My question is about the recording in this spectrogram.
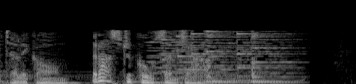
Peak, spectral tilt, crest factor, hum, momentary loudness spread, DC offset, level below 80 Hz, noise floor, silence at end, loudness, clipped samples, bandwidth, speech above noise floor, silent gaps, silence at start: -8 dBFS; -10 dB/octave; 20 dB; none; 10 LU; under 0.1%; -36 dBFS; -62 dBFS; 0.5 s; -29 LUFS; under 0.1%; 5.2 kHz; 34 dB; none; 0 s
